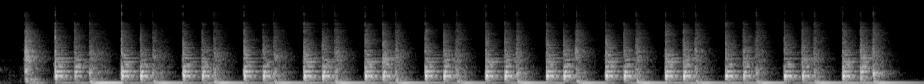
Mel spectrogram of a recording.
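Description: A djembe plays a steady, repeating off-beat groove of crisp slaps and deep bass tones, close and clear with no voices.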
